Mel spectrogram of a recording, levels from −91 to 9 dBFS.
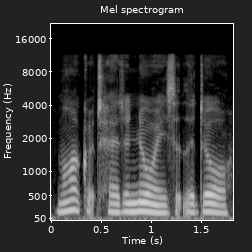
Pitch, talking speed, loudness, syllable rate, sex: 170 Hz, 230 wpm, -16 LUFS, 5.9 syllables/s, female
